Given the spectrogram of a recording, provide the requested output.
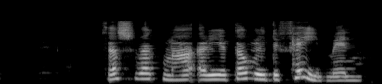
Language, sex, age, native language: Icelandic, male, 12, Icelandic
